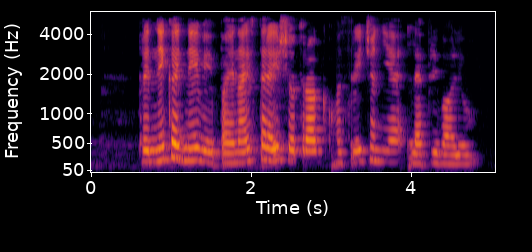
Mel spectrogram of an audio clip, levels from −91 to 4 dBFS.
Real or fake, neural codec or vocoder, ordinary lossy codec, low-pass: real; none; none; 5.4 kHz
